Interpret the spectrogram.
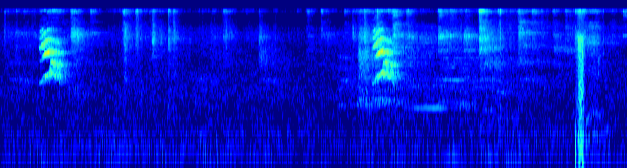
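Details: A pet Indian ringneck parakeet calls to others while playing, giving two loud, harsh screeching squawks about four seconds apart, with a sharp click near the end over faint room hum.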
